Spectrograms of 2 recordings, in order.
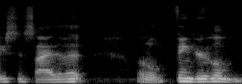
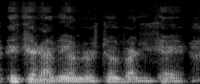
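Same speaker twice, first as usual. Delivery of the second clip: much lower, hoarse breathy rasp; Batman growl; faster than usual. Shown as a demonstration. Showing how Bale talks in the suit, low growl. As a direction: grind the words out low and rough. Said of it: "he talks like this".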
